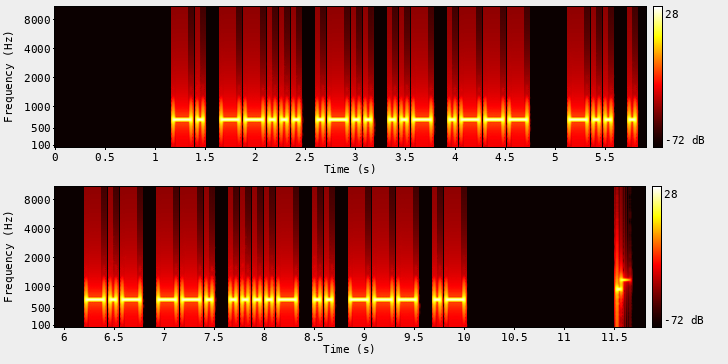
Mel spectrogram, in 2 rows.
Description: Morse code, heard as a keyed tone, about 20 wpm, 700 Hz. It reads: N7LUJ DE KG4IOA
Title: USA Callsign DE Callsign 20wpm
